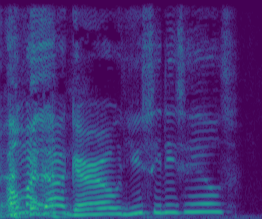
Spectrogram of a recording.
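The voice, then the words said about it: Exaggerated flamboyant stereotyped voice. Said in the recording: “That was too good of a gay impression.”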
